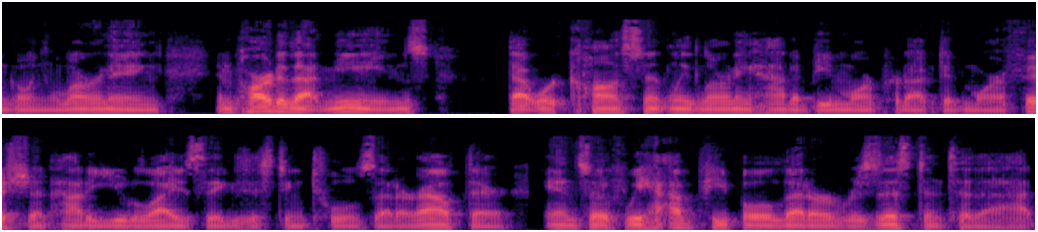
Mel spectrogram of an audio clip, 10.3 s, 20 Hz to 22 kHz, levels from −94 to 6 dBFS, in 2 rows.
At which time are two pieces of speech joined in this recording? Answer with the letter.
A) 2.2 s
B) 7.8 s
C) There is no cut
B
